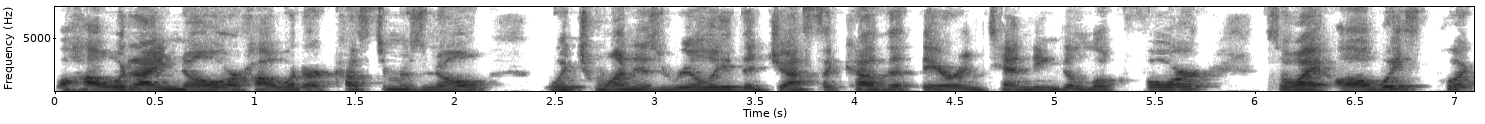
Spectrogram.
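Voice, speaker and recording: Somewhat breathy, a woman speaks fairly quickly at a medium pitch with fairly even intonation, on a very clean recording with a silent background. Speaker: direct sales team leader. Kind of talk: training tutorial.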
